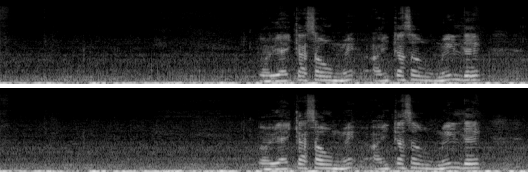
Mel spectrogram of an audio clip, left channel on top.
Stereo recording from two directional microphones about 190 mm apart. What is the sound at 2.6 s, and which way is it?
Speech, 30° left (ahead or behind).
